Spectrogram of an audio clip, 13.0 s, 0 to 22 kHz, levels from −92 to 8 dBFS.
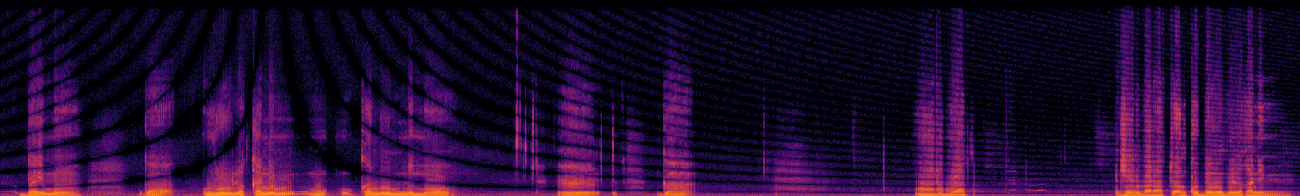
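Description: Speech, with the channels drifting apart throughout: separate device clocks, roughly 200 ppm off, slide the lag to about 2 ms, so mono sums sweep comb notches as slow flanging.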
